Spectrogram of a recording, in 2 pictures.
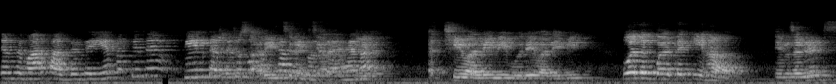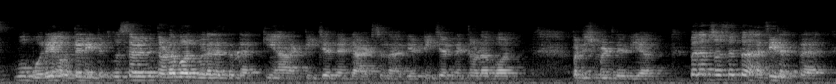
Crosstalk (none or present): present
